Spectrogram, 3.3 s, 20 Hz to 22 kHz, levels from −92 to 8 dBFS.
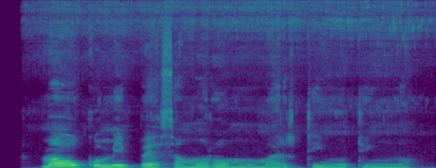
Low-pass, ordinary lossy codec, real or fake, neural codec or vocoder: none; none; real; none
